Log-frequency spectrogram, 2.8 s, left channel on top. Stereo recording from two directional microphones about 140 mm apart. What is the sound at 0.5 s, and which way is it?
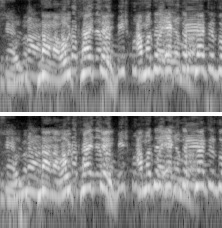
Speech, 40° left (ahead or behind).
